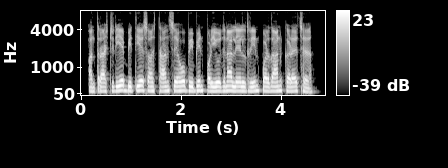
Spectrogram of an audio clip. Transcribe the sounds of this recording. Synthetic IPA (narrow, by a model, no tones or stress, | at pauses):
ənt̪əɾasʈɾijebit̪ijəsə̃nst̪ʰanseɦobibʱinːpəɾijod͡ʒnalelɾinpɾɾəd̪ankəɾɛt͡ʃʰɛ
